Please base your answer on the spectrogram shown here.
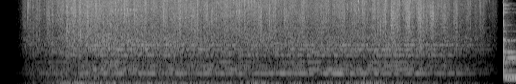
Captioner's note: butterflies Fluttering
